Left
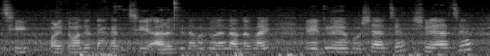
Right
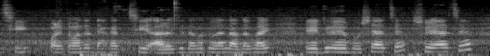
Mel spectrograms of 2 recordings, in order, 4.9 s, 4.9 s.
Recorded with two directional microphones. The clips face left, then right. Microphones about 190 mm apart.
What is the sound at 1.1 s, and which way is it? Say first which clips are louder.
A woman's voice: right 4 dB; 20° right (ahead or behind).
